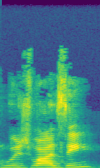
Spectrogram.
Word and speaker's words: bourgeoisie: I oh always thought that it was bourgeois. – Yeah, bourgeoisie. Yeah. Well, it's bourgeoisie.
